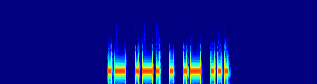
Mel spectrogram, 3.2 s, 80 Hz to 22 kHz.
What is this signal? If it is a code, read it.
Morse code, heard as a keyed tone, about 34 wpm, 700 Hz. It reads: AREAS
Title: ES:S Suffix - Top 100 Words with Base Words 35wpm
